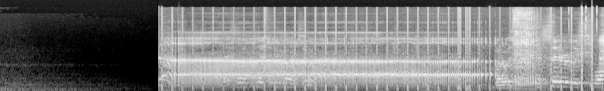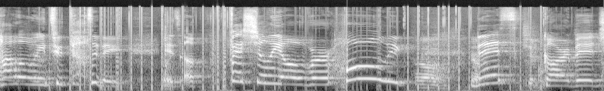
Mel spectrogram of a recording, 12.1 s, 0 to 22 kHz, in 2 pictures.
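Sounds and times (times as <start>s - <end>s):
rattling throat croak: 1.6s - 8.8s.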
